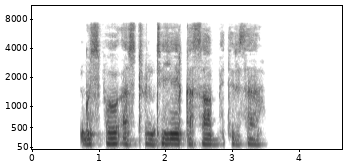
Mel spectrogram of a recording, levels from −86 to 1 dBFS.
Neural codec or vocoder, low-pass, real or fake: codec, 16 kHz, 8 kbps, FreqCodec, larger model; 7.2 kHz; fake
